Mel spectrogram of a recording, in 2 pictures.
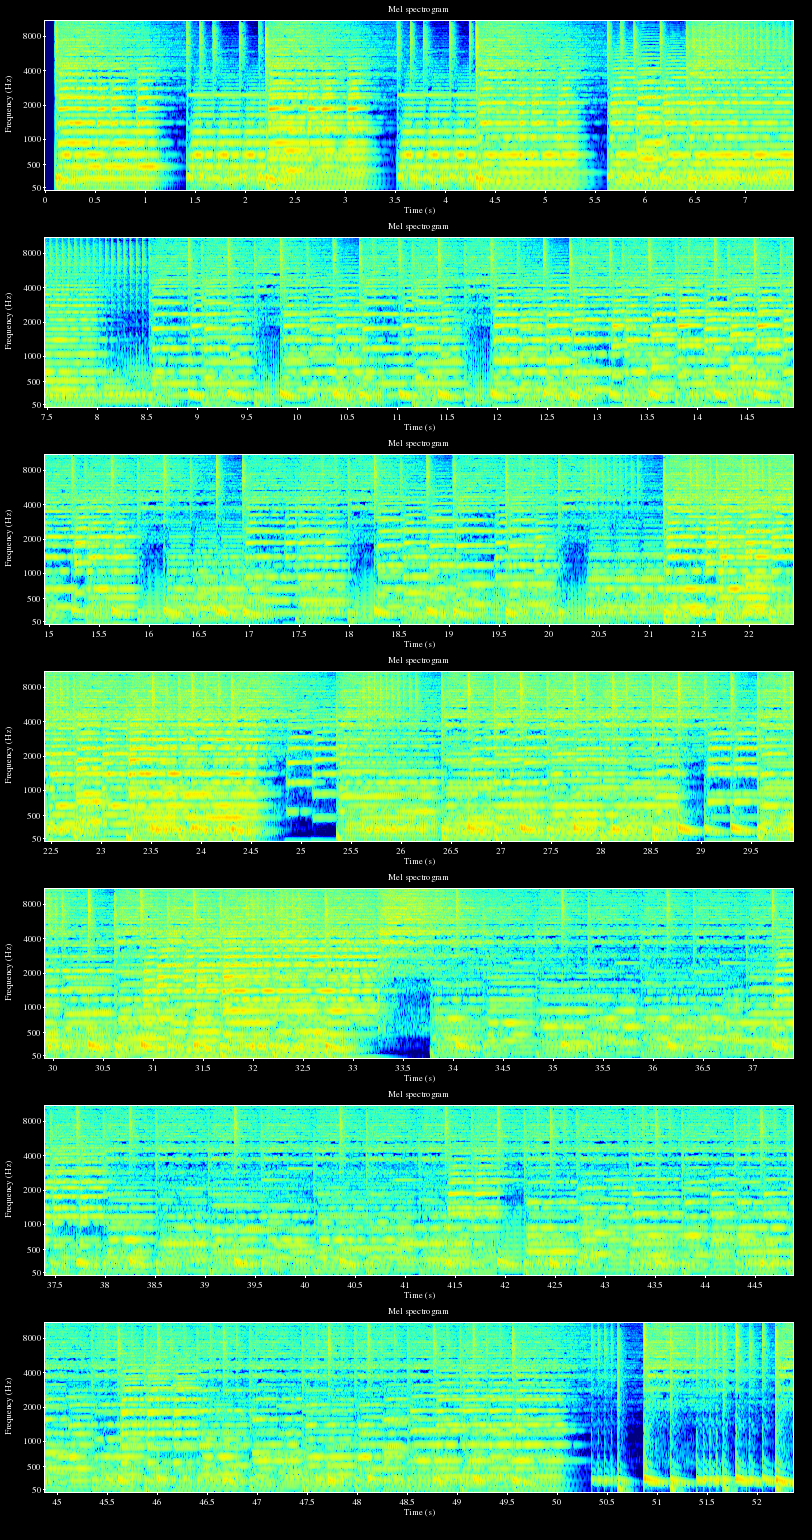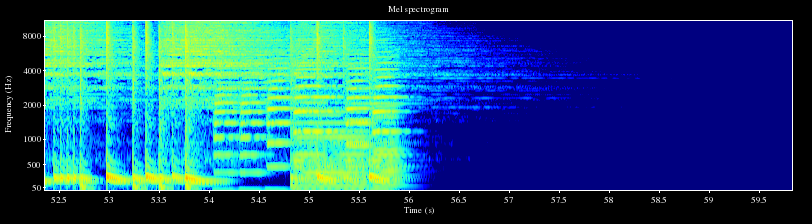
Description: marche pour Batterie-Fanfare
